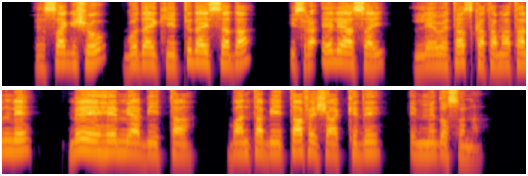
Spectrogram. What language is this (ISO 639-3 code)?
gof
